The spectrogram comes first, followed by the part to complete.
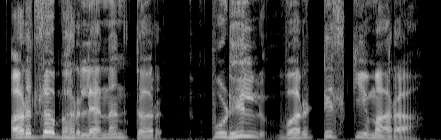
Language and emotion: Marathi, neutral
